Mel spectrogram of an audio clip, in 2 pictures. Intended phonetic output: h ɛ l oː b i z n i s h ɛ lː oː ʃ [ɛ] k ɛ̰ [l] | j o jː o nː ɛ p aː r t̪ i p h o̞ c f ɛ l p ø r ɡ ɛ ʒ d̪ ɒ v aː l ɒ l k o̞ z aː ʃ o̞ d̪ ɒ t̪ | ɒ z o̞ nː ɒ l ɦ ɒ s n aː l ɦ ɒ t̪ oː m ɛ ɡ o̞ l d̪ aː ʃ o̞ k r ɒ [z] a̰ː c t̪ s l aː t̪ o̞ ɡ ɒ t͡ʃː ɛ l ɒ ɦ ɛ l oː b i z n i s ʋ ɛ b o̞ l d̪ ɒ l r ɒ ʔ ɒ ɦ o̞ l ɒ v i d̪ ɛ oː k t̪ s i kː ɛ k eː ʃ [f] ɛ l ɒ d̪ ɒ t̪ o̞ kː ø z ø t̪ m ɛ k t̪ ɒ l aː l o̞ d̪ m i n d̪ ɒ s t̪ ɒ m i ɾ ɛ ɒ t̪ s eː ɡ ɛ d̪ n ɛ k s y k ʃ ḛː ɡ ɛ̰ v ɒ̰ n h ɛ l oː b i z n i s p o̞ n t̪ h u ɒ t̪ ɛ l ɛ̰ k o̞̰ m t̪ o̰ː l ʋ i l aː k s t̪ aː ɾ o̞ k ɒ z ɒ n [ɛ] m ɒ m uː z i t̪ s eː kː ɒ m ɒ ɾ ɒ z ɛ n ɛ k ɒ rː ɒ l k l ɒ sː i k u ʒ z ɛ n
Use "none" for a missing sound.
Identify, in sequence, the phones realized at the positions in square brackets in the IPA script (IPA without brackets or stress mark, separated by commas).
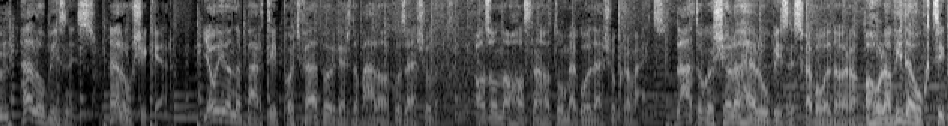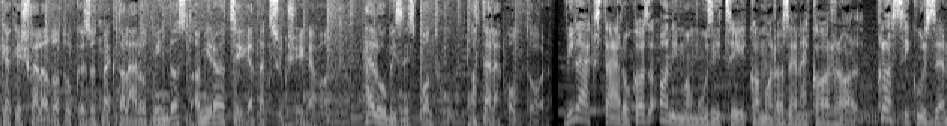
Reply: i, r, v, f, i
